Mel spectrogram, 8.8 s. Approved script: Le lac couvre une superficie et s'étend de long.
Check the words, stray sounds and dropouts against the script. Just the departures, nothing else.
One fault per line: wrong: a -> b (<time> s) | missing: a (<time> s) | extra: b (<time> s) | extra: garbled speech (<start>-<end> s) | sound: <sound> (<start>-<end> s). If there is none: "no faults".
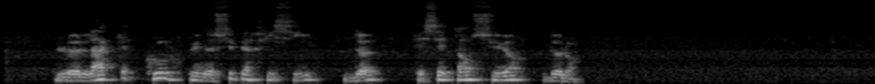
extra: de (3.4 s)
extra: sur (4.7 s)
